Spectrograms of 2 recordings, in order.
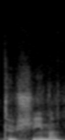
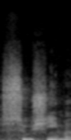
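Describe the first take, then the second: First: The word begins with an audible T sound. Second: The word begins without any T sound. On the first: The speaker calls it wrong. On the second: The speaker calls it right.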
